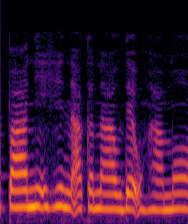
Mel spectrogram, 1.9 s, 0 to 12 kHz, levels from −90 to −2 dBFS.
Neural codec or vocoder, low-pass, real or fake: none; 7.2 kHz; real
